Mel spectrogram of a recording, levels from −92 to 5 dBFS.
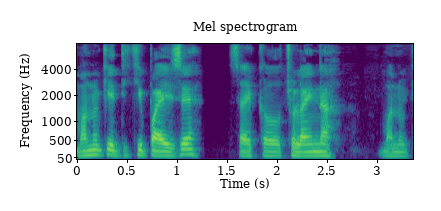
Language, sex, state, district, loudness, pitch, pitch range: Nagamese, male, Nagaland, Kohima, -19 LUFS, 105 Hz, 100-125 Hz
